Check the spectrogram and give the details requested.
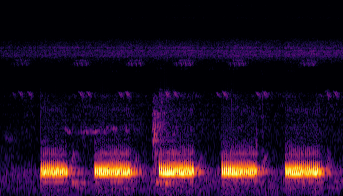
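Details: Red collared dove giving low, level cooing notes, each about a third of a second, evenly spaced about every half second, over a faint steady high hiss.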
